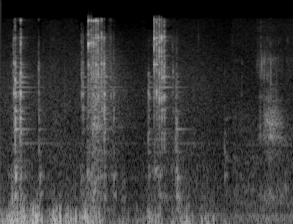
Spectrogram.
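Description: Ratchet socket wrench clicking through quick strokes as a bolt is tightened down on a steel jig clamped over a chainsaw bar, with a few sharper clicks among the run.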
